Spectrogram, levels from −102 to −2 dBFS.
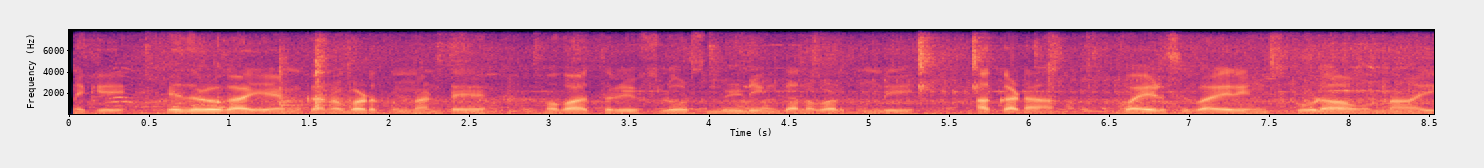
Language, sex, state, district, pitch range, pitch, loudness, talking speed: Telugu, male, Andhra Pradesh, Sri Satya Sai, 105-110 Hz, 110 Hz, -17 LUFS, 100 wpm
